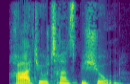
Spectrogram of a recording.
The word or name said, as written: radiotransmission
